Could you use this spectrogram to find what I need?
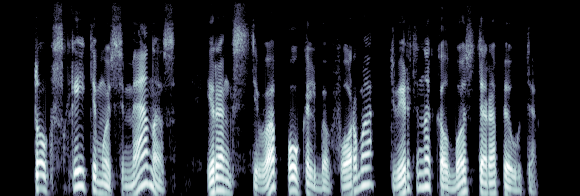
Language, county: Lithuanian, Vilnius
